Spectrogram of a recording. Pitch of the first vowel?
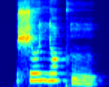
high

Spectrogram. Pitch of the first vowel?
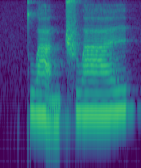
low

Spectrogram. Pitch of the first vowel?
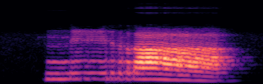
high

